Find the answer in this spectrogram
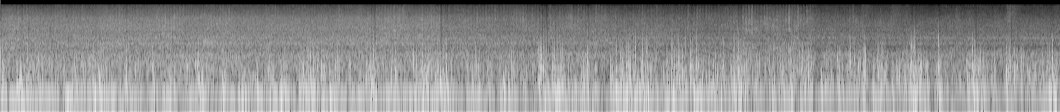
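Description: Running noise of a Taiwan Railways South-Link Line ordinary (non-air-conditioned) train, filmed at its open window: a loud rush of wind and wheels on the rails with many irregular knocks. The hiss thins a little near the end as the train leaves a concrete gallery for open coast.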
